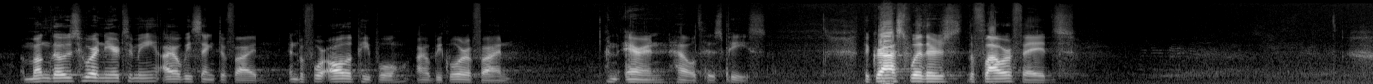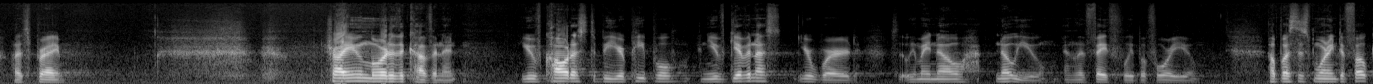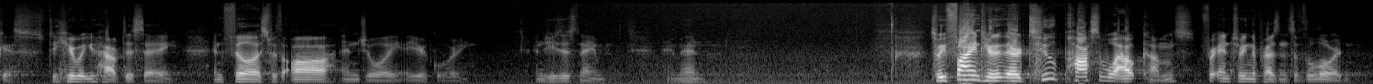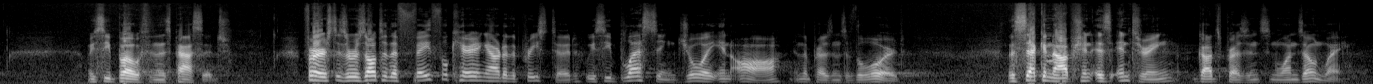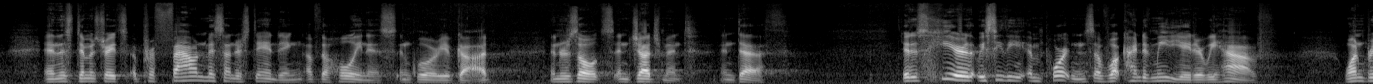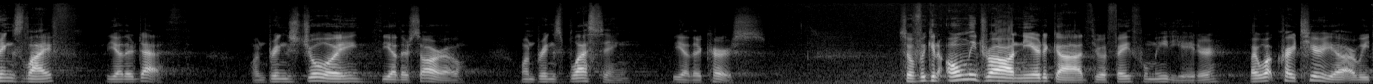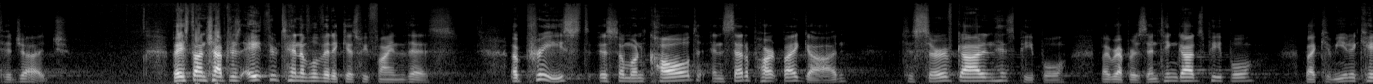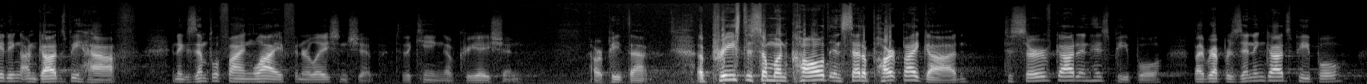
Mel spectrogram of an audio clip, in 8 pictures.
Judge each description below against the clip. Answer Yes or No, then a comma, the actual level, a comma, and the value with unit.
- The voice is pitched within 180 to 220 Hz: No, medium, 140 Hz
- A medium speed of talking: Yes, average, 160 wpm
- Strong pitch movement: Yes, wide, 6.1 semitones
